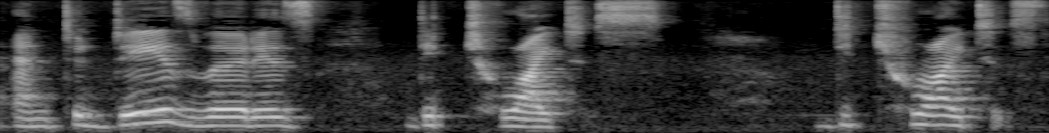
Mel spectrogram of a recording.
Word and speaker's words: detritus: for turning in and today's word is dtis detrus how do you pronounce it dtis repeat after me d dtis detrus d e t r i t u s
